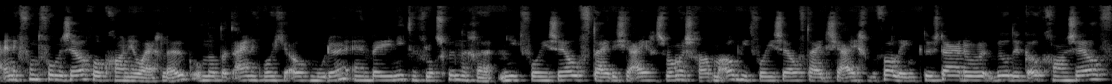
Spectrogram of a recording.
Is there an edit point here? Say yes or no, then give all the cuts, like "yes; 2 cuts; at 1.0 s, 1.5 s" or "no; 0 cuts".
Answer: no; 0 cuts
